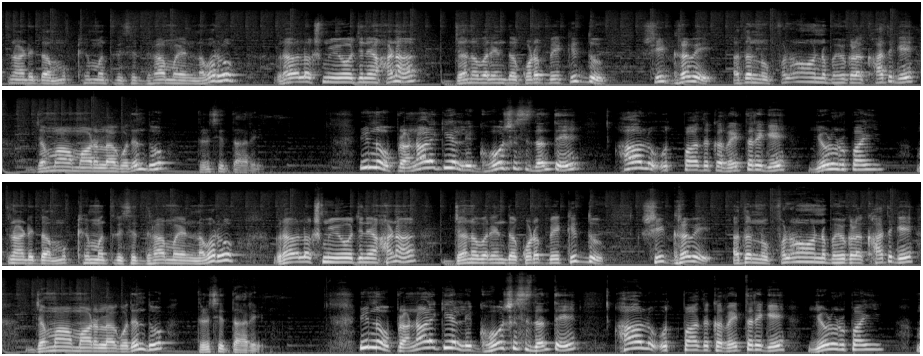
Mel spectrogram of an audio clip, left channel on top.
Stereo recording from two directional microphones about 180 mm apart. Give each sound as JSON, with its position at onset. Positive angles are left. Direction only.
{"t": 0.1, "sound": "speech", "side_deg": -45}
